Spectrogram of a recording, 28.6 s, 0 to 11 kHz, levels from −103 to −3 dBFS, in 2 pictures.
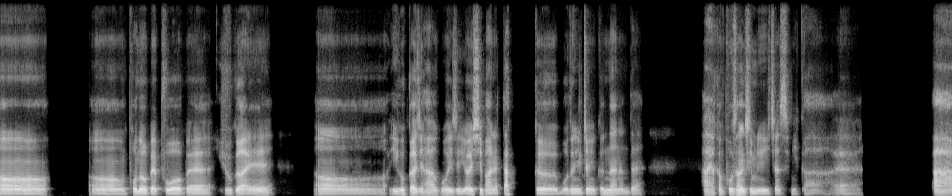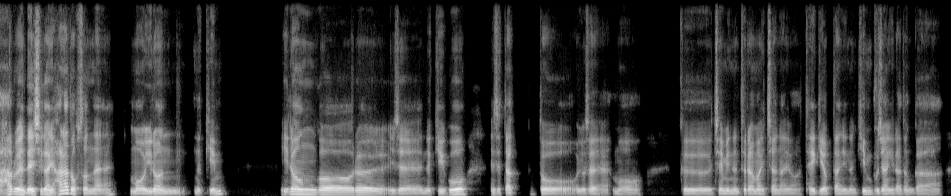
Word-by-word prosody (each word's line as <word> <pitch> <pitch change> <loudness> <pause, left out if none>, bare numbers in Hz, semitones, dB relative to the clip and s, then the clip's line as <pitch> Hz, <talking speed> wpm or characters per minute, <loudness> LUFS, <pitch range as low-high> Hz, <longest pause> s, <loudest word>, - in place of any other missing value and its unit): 어 80 -4 +4 0.7
어 75 -3 +1
본업에 100 -3 +4
부업에 100 +2 +2 0.2
육아에 95 +5 +2 0.7
어 80 -3 -2
이것까지 105 0 +2
하고 110 +2 0
이제 100 -2 0
10:30 95 0 +3
에 90 - -3
딱 125 0 -1 0.3
그 85 -3 +2
모든 90 +5 0
일정이 100 0 +1
끝나는데 75 +4 -2 0.9
아 - - 0
약간 - - -2
보상 110 +2 +3
심리 85 -7 +1
있지 70 - -4
않습니까. 65 +1 -9
예. 70 -1 -9 1.1
'아 - - +3 0.3
하루에 140 -4 +6
내 100 +1 +7
시간이 125 +1 +5
하나도 180 +7 +5
없었네.' 90 - -2 0.2
뭐 85 -2 0
이런 90 -5 0 0.2
느낌? 150 +2 -3 0.9
이런 130 -3 +2
거를 115 -3 +2
이제 85 -3 -3
느끼고 125 +11 +2 0.3
이제 - - -6
딱 - - -3 0.3
또 75 -1 -1
요새 75 -3 -4 0.2
뭐 70 -2 -10 0.6
그 75 -3 -3
재밌는 80 -3 -3
드라마 85 0 -2
있잖아요. 70 -1 -8
대기업 - - -3
다니는 75 -1 -6
김 75 -1 -5
부장이라든가. 70 -1 -7
85 Hz, 220 characters per minute, -21 LUFS, 75-105 Hz, 1.1 s, 내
